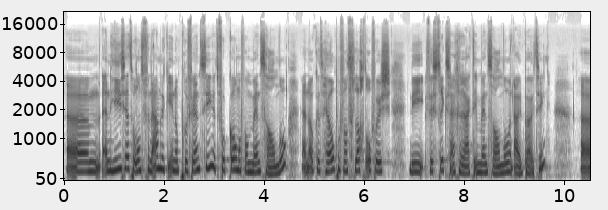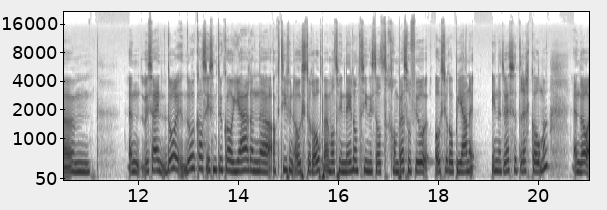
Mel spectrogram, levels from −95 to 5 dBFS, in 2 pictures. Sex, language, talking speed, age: female, Dutch, 165 wpm, 20-39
